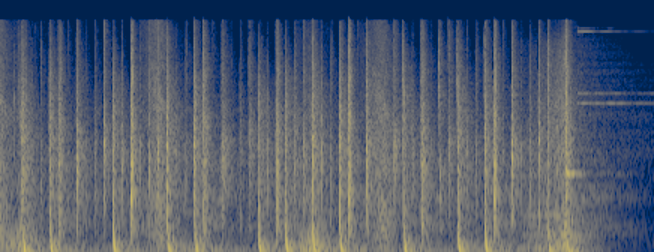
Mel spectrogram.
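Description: Short logo-intro music: a quick, even run of percussive taps and thuds that swells near the end and finishes on a bright, ringing chime.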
